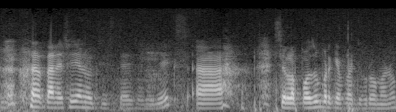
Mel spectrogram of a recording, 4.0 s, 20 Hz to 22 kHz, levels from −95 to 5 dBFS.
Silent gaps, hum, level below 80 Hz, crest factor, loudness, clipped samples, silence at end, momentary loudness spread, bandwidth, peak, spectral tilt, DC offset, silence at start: none; none; -48 dBFS; 20 dB; -20 LUFS; under 0.1%; 0 s; 16 LU; 12 kHz; 0 dBFS; -6.5 dB/octave; under 0.1%; 0 s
